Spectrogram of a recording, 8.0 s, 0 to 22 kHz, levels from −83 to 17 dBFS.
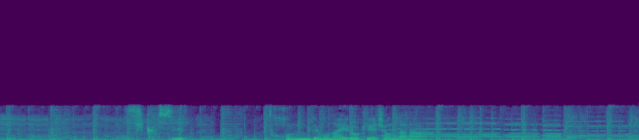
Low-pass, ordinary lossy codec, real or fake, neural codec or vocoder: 5.4 kHz; none; real; none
